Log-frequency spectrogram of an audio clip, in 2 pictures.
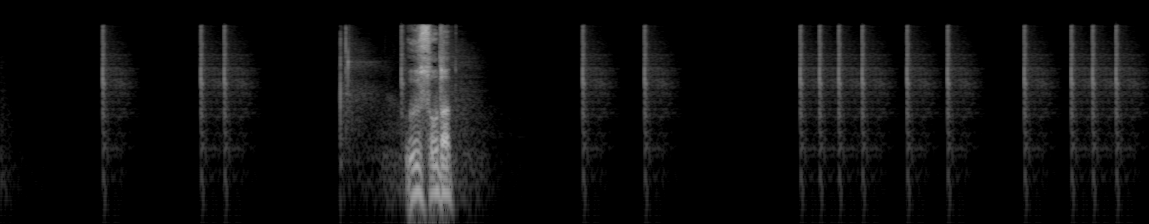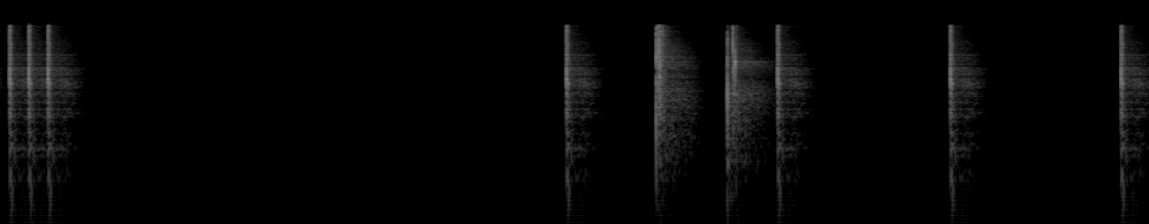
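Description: Short soft menu clicks tick now and then.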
